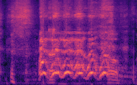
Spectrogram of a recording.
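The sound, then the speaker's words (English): A dog barks in a studio, giving a quick run of high, whiny yips and short barks in a bouncy rhythm after a brief soft sound at the start. “Oh, there's our dog.”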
